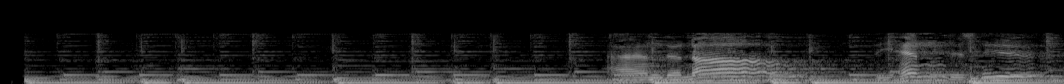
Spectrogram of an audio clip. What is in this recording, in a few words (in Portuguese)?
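ANIVERSÁRIO DA VOVÓ, Masculino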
